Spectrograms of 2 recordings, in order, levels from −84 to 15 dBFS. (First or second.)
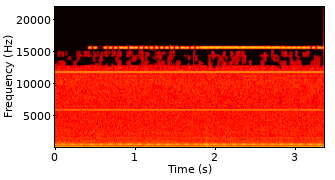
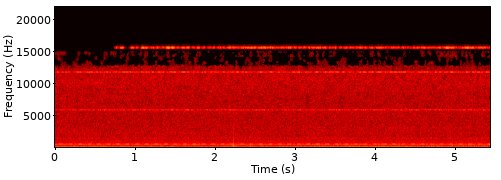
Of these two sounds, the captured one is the first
